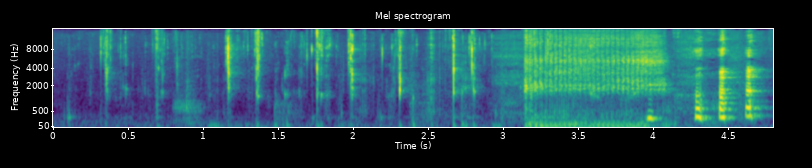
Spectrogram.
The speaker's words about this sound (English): What were you even advertising? Peanut M&Ms. ASMR M&M style. M&M ASMR style.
